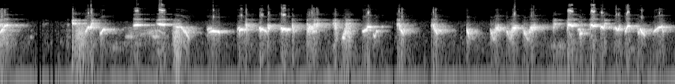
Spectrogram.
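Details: Greater green leafbird, a training recording for songbirds, singing a continuous run of varied whistles, slurs and chatters, phrases tumbling quickly one after another with hardly a break.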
